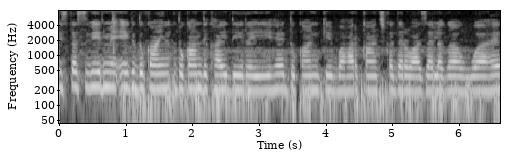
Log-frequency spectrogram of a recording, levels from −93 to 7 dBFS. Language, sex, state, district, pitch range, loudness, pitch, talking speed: Hindi, female, Chhattisgarh, Sarguja, 190-210 Hz, -16 LUFS, 200 Hz, 170 wpm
